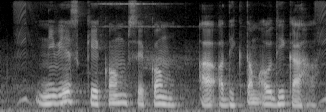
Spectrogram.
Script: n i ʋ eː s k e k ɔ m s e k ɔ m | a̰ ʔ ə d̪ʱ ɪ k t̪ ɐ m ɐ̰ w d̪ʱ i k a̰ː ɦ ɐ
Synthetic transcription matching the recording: n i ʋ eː s k e k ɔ m s e k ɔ m | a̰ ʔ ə d̪ʱ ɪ k t̪ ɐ m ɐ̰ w d̪ʱ i k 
